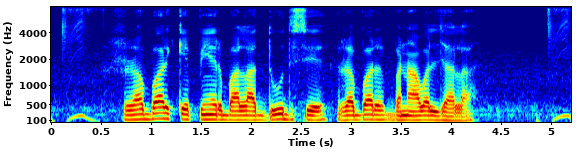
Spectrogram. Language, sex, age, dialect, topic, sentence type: Bhojpuri, male, 18-24, Southern / Standard, agriculture, statement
